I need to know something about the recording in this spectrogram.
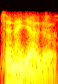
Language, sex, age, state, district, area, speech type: Kannada, male, 30-45, Karnataka, Shimoga, rural, conversation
